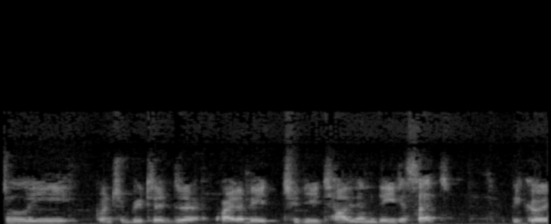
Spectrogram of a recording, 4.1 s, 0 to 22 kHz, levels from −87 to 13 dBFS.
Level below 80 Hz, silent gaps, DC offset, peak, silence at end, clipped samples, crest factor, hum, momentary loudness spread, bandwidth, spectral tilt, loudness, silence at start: -62 dBFS; none; under 0.1%; -8 dBFS; 0 s; under 0.1%; 20 dB; none; 11 LU; 11.5 kHz; -3.5 dB/octave; -27 LUFS; 0.05 s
